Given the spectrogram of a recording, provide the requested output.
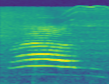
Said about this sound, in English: Cat. Well, cat, not baby. That is a cat.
